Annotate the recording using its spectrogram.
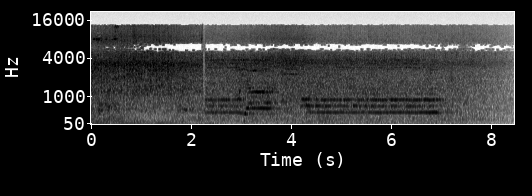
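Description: Busy city-street traffic noise with indistinct voices. From about two seconds in, sustained chord-like tones sound over it, shifting pitch once or twice before holding steady.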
